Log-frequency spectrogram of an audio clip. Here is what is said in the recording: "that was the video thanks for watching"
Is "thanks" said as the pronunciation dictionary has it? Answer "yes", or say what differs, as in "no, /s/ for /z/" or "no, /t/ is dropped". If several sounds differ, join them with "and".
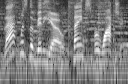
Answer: yes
